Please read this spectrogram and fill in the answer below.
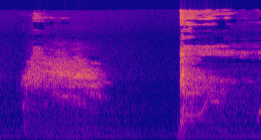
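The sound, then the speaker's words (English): A cat gives two short, harsh cries separated by a quiet pause; the first is a noisy, breathy sound and the second starts suddenly and is sharper, with a faint steady hum underneath. “This fucking cat.”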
